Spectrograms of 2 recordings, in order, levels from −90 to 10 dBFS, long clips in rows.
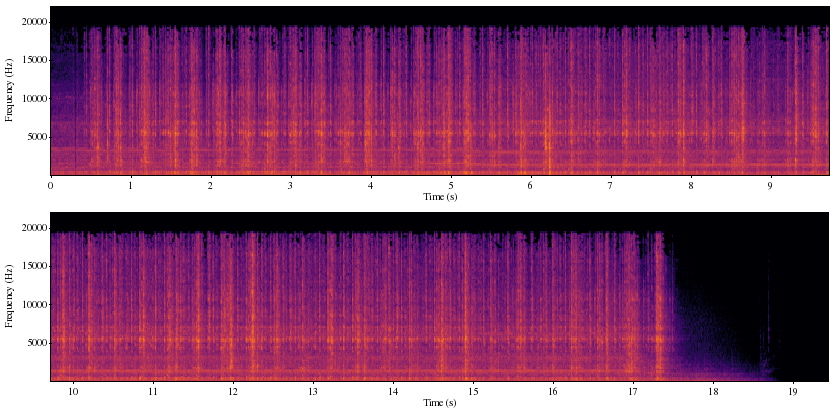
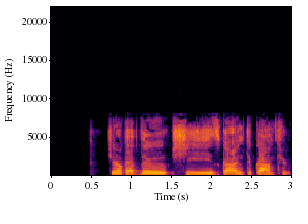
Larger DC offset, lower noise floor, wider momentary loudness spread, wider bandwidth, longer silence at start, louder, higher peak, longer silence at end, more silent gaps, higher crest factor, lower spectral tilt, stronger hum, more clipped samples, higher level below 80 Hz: neither; first, -60 dBFS vs -56 dBFS; about the same, 5 LU vs 3 LU; first, over 20 kHz vs 8 kHz; second, 0 s vs 0.7 s; second, -23 LUFS vs -14 LUFS; about the same, 0 dBFS vs -2 dBFS; first, 1.15 s vs 0 s; neither; first, 26 dB vs 14 dB; second, -1.5 dB/octave vs -3.5 dB/octave; neither; neither; first, -42 dBFS vs -56 dBFS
